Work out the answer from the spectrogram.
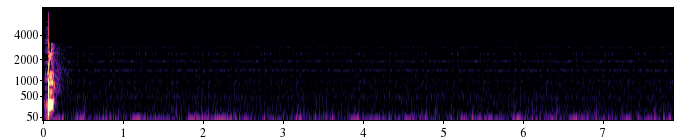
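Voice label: Sheriff East County, scanner audio trunk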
